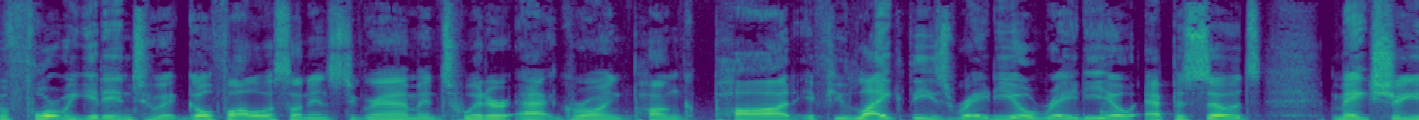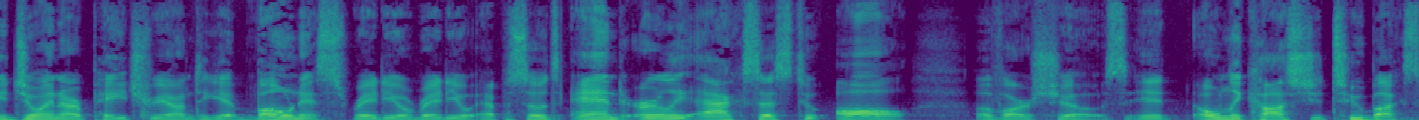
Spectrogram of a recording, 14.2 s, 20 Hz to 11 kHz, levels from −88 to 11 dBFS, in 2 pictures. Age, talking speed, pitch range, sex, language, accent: 40-59, 200 wpm, 115-155 Hz, male, English, American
